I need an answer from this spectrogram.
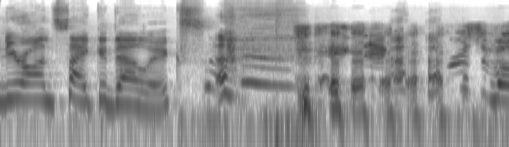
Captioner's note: laugh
